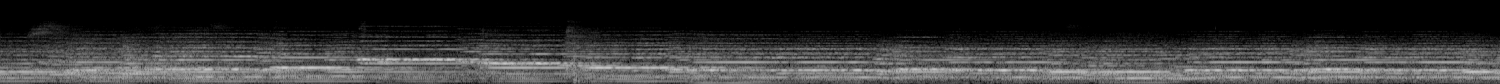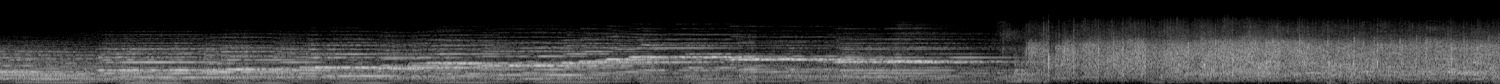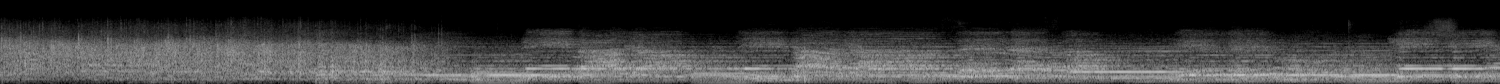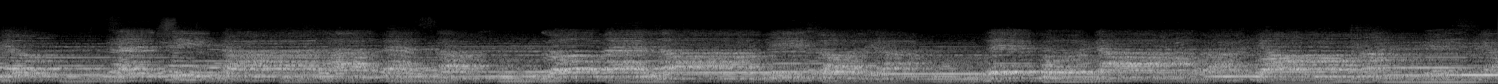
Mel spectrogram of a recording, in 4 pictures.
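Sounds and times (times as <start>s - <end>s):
recorder ensemble playing: 0.0s - 25.2s, 31.0s - 59.9s
children's choir singing: 0.0s - 59.9s
applause: 25.1s - 34.7s.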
